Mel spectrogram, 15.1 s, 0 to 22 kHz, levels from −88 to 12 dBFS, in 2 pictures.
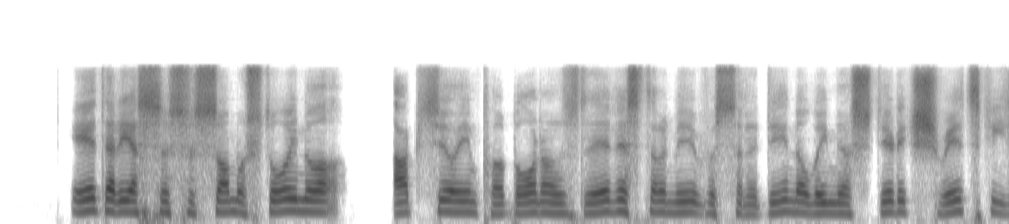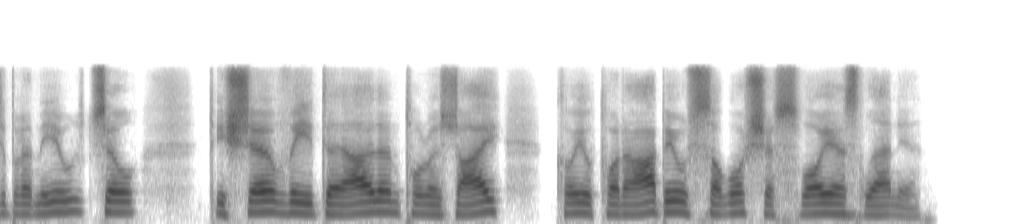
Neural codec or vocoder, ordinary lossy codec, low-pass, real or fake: codec, 16 kHz, 0.5 kbps, FunCodec, trained on Chinese and English, 25 frames a second; MP3, 64 kbps; 7.2 kHz; fake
